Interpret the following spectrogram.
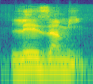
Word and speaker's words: les amis: Et n'oubliez pas que on va prononcer Z quand il y a cette liaison. Les amis.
